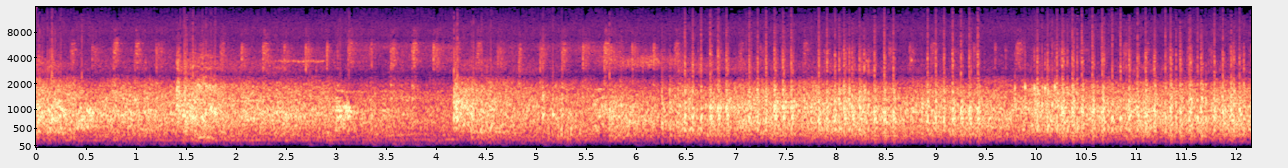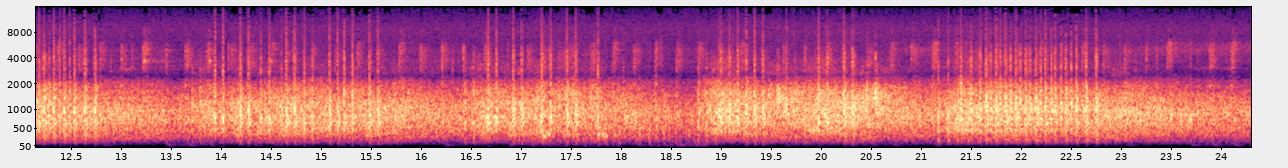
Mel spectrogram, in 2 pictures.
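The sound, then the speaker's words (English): Sustained bursts of rapid gunfire from gunfights that have just erupted crackle almost continuously, with sharp overlapping reports and machine-gun rattles forming a loud, dense barrage that barely lets up. “Just as I'm speaking to you, some gunfights have just erupted.”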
